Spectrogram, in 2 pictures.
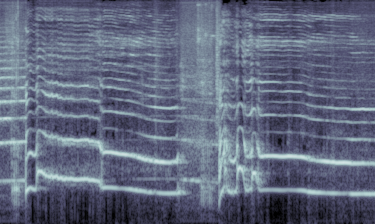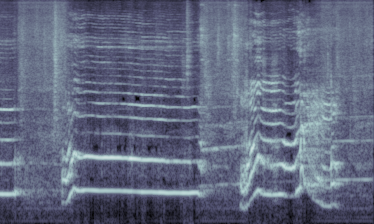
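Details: Female dog howling along when the town fire alarms go off: long, sustained, wavering howls, each rising at the start, then holding a steady pitch, in four or five phrases separated by brief pauses.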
